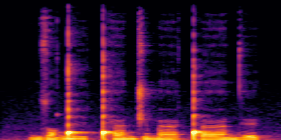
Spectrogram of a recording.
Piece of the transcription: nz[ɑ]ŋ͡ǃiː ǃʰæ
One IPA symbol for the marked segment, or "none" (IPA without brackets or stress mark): ɒ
